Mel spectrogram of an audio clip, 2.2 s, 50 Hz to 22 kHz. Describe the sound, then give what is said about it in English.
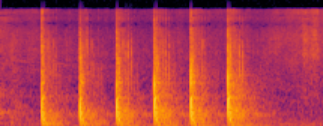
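Six quick, evenly spaced knocks on a door at about 10 o'clock, each a sharp, solid rap with a short ringing decay, fairly loud, with nothing else heard. “About 10 o'clock, you knock on the door.”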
